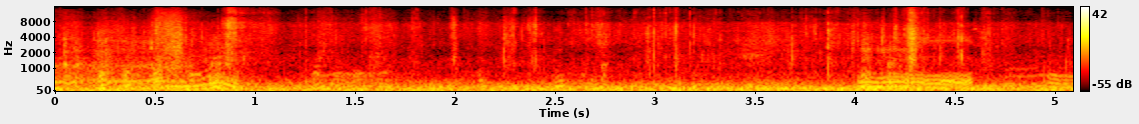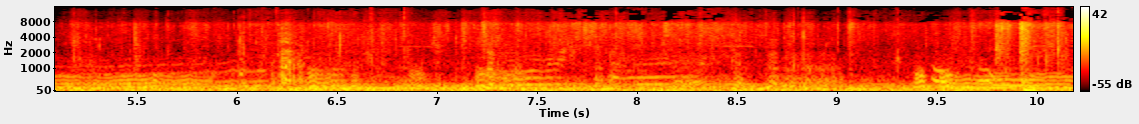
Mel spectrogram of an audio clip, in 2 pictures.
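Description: Hens clucking as they forage and peck at food on the ground, with runs of low, wavering clucks through the middle.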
